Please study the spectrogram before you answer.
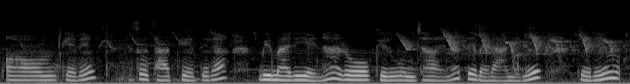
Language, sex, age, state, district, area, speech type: Nepali, female, 18-30, West Bengal, Alipurduar, rural, spontaneous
